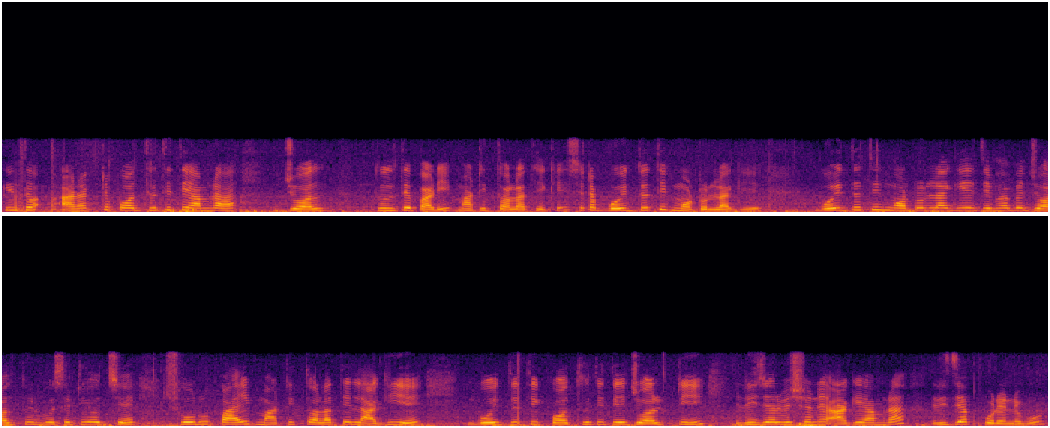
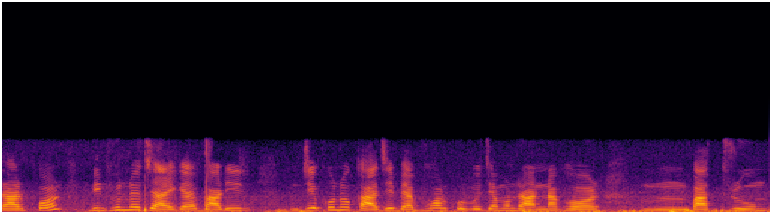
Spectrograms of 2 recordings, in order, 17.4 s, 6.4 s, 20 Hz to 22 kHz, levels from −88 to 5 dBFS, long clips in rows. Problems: none marked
